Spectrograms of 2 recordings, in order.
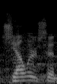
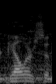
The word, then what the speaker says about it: Gellerson: The lineup here for Stephanie Gellerson. I'll apologize to her because I was calling her Gellerson all last year. It's pronounced Gellerson.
